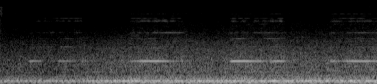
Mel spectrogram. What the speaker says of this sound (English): His reverse lights are on and it's beeping and he's going forward.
